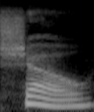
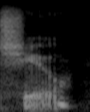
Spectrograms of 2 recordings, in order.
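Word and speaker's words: shew: The word, of course, is pronounced show, not shoe.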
